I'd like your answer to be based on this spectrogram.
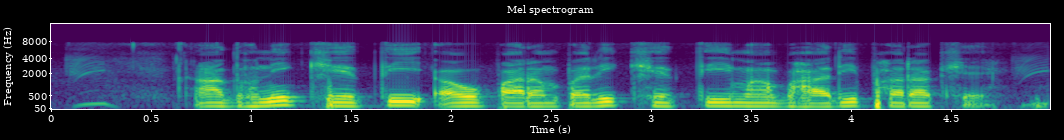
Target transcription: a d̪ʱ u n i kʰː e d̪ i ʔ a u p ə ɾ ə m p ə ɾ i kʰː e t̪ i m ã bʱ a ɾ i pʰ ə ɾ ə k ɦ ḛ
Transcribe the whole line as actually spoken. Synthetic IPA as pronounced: a d̪ʱ u n i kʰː e t̪ i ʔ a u p a ɾ ə m p ə ɾ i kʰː e t̪ i m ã bʱ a ɾ i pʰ ə ɾ ə k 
